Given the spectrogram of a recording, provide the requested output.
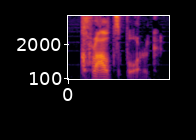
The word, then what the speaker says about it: Kreuzberg: And a lovely young woman from Hamburg explained to me that what I've been referring to as the Kreuzberg neighborhood of Berlin is actually pronounced Kreuzberg.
